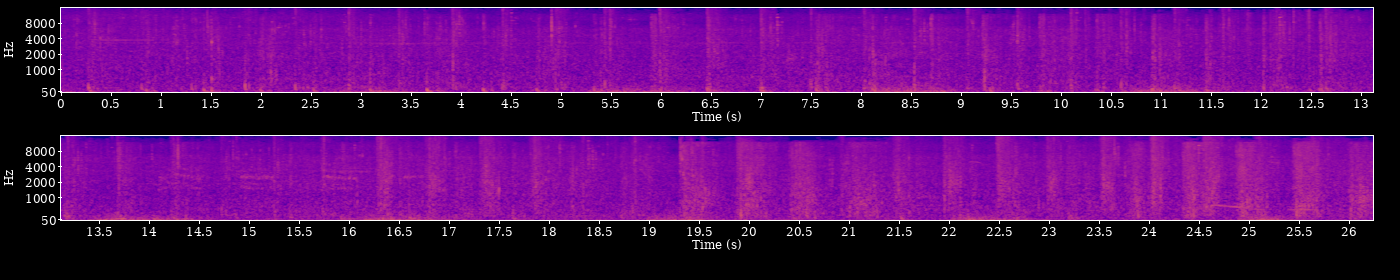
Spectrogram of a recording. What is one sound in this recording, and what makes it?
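Footsteps crunch on snowy, gravelly ground.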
